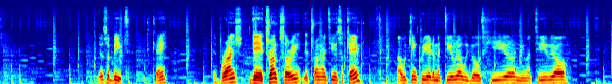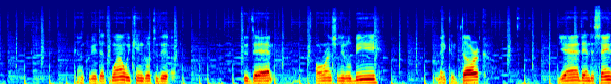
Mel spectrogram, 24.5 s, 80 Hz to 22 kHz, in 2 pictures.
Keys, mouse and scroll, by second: 2.3 middle click, 3.7 click, 4.2-7.7 middle drag, 8.8 click, 10.0 click, 13.2 click, 17.2 middle click, 19.0 click.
